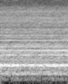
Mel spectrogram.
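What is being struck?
Nothing is struck.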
